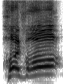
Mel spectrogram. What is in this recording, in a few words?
open fire, cantonese male; XBOX; enemy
